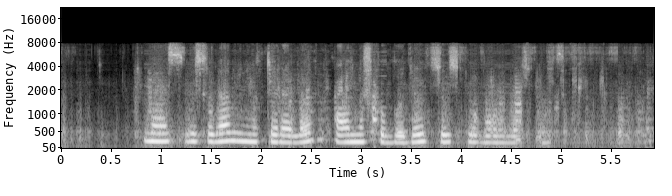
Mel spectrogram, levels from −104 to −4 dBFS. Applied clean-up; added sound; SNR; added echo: neural separator model SepFormer DNS4.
